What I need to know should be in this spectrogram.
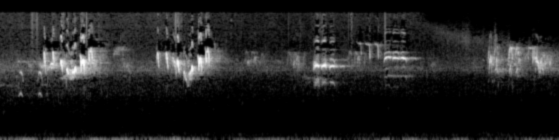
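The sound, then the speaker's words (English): A bird sings loudly in repeated bursts of high, rapid chirping trills and tweets, with short gaps between phrases and no voices. “There's like one bird in there that's really going for it.”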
